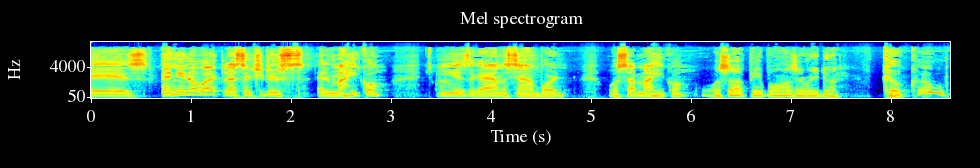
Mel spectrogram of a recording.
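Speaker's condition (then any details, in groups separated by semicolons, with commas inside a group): No condition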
